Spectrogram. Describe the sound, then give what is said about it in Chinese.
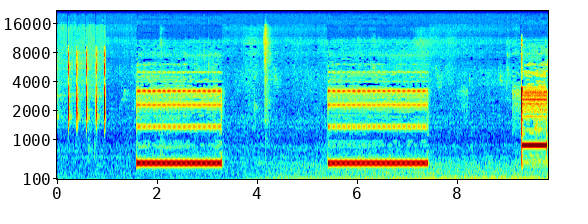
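A telephone call is dialed: five quick keypad beeps are followed by two long, steady ringback tones separated by a quiet gap. A brief tone returns at the very end. “挣扎了一番，他拨通了曹海的电话。”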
